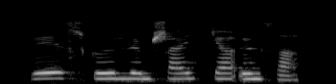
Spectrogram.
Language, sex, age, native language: Icelandic, male, 8, Icelandic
